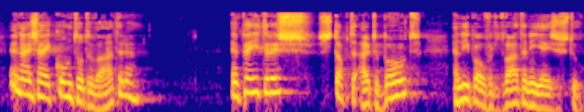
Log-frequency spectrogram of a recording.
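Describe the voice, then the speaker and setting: A man delivers a sermon, his voice sitting a little high. He reads Bible passages aloud, asks the congregation rhetorical questions, and moves between raised emphasis and hushed moments. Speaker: preacher.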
